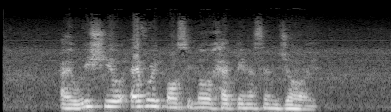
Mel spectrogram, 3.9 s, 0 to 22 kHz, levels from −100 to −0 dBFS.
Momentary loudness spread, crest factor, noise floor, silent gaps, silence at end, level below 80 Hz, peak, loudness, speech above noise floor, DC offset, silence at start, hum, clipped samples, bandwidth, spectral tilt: 6 LU; 14 dB; -47 dBFS; none; 0.75 s; -54 dBFS; -4 dBFS; -16 LUFS; 32 dB; under 0.1%; 0.6 s; none; under 0.1%; 10.5 kHz; -7 dB/octave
